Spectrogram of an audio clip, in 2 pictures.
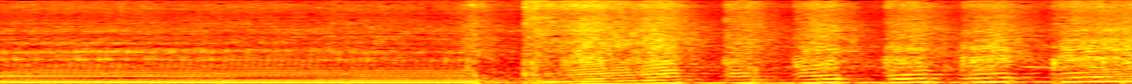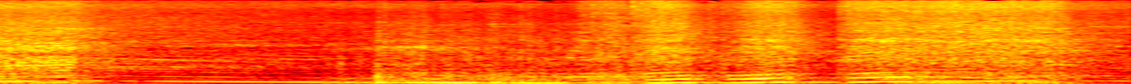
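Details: Freshly rebuilt rotary engine for a Ford Ranger swap, first test run on the old carburetor, smoking two-stroke oil. It buzzes at idle, then blips up and down in quick revs with pitch rising and falling cleanly, so it runs okay but still needs tuning.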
